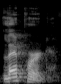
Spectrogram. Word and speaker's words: leopard: Next is leopard. That is number 7. Leopard, not leopard. Not leopard. It is spelled as leopard, but pronounced as leopard.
